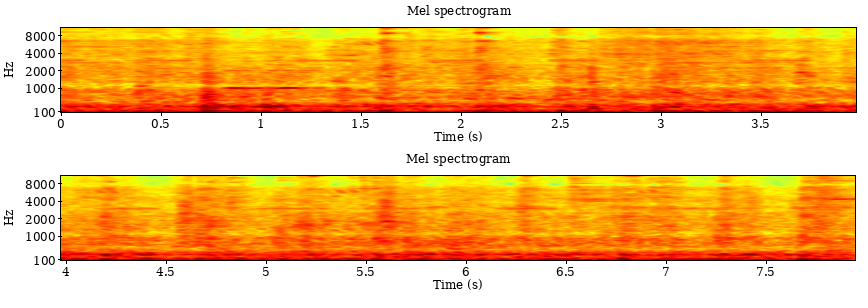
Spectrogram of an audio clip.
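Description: Freight train of covered goods wagons rolling past close by: a steady low rumble with the clickety-clack of wheels on the rails.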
